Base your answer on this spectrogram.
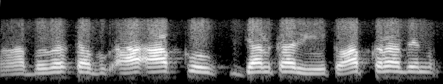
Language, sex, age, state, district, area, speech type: Hindi, male, 60+, Madhya Pradesh, Gwalior, rural, conversation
